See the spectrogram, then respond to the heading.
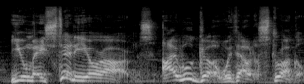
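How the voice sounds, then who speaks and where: A man's put-on character voice, high-pitched, at a moderate pace and very even loudness, over clear background noise. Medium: machinima. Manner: proud, defiant.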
